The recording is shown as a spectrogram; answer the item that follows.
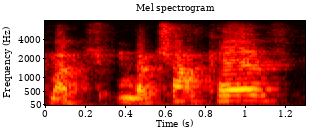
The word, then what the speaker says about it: Makhachev: I think there's an extra syllable in there. It's like Machakev.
